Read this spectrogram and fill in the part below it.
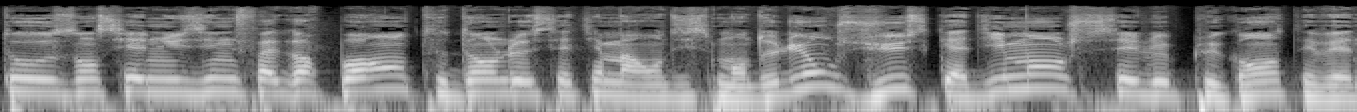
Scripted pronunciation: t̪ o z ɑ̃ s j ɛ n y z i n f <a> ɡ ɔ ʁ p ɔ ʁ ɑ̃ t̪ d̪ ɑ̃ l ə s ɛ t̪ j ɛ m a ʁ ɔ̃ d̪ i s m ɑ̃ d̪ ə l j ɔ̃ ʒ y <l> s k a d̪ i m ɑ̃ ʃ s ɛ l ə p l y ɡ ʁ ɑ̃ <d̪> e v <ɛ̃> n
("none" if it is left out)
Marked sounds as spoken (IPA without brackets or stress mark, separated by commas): a, none, t̪, ɛ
